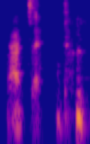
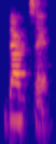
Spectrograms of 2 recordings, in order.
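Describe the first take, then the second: First: A breathy private aside, almost unheard; whisper. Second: Said in the usual way. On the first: Real, not acted. Trader repeats the point to himself, whispering. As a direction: whisper it to yourself, voiceless.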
